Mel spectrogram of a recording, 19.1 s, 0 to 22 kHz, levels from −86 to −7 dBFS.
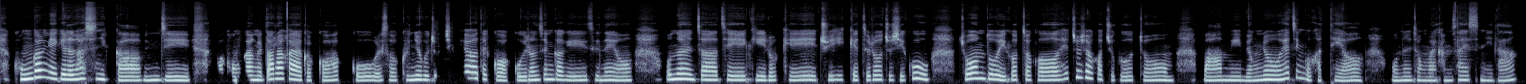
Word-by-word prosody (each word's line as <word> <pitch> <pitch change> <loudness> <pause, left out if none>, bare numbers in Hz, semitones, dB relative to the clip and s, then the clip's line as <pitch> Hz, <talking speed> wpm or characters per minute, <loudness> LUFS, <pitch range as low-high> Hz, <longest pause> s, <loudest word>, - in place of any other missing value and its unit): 건강 285 +7 +5
얘기를 230 -4 +5
하시니까 225 -8 +1
왠지 185 -1 +1 0.3
아 180 - -6
건강을 200 +2 +1
따라가야 240 -2 +5
갈 190 -2 -3
것 175 0 -2
같고 185 -2 -3
그래서 185 +1 -3
근육을 205 +1 +1
좀 200 - -4
지켜야 285 -1 0
될 235 -3 -3
것 185 -3 -2
같고 180 0 -1
이런 195 +2 +2
생각이 200 -4 0
드네요. 190 -1 -1 0.4
오늘 245 +2 +5
진짜 210 -2 +2
제 210 0 -3
얘기 195 +1 -1
이렇게 190 +1 -2
주의 200 +1 -2
깊게 205 -1 -4
들어 210 +3 -1
주시고 210 +5 +1 0.4
조언도 250 -2 +3
이것저것 200 0 0
해 255 - -4
주셔 310 -1 0
가지고 185 -6 -5
좀 185 0 -1 0.4
마음이 185 +1 0
명료해진 215 - +1
것 210 - -2
같아요. 175 -1 -4 0.3
오늘 180 +1 -2
정말 175 -2 -4
감사했습니다. 180 0 -5
195 Hz, 310 characters per minute, -23 LUFS, 185-220 Hz, 0.4 s, 건강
